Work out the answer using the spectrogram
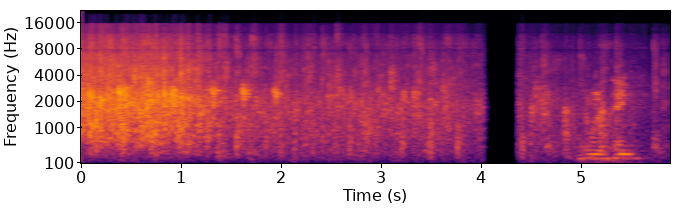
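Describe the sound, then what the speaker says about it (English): Audience at a school Veterans' Day program applauding the band, loud dense clapping at first that thins and fades over several seconds, then a short gap and a voice speaking. "We give them another round of applause."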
